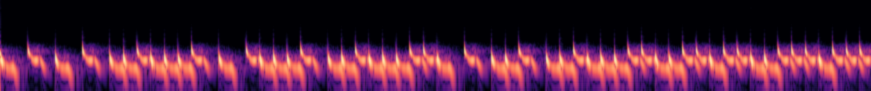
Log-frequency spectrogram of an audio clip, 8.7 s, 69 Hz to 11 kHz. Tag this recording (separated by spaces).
drumloop 110bpm bongos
